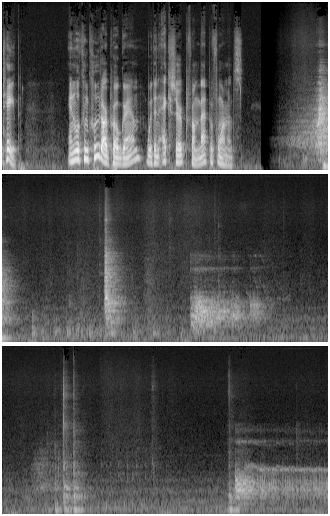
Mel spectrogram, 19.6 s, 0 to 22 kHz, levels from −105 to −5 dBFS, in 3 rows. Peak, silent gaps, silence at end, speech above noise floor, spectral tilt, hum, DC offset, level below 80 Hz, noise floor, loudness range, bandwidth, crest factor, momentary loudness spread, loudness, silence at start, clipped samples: 0 dBFS; 5.23-5.29 s; 0 s; 39 dB; -6.5 dB/octave; none; under 0.1%; -48 dBFS; -59 dBFS; 26 LU; 17 kHz; 26 dB; 28 LU; -22 LUFS; 0 s; under 0.1%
